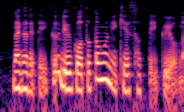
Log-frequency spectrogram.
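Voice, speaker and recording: Very wide pitch swings mark a woman's medium-pitched voice. Her tone is dark and mellow. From Japan, Yokohama; Japan. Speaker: visual artist; interviewee. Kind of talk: interview; interview answer. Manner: halting, many fillers. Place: workshop.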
